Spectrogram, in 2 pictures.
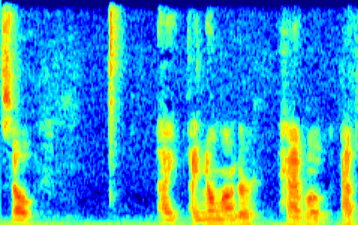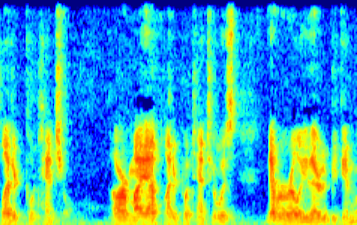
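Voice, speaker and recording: With fairly even intonation, a man talks at a moderate pace, pausing long and often, amid audible room echo. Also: medium pitch for a man. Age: 60s. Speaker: nurse practitioner giving a health talk. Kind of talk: lecture. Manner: halting, frequent repetitions.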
